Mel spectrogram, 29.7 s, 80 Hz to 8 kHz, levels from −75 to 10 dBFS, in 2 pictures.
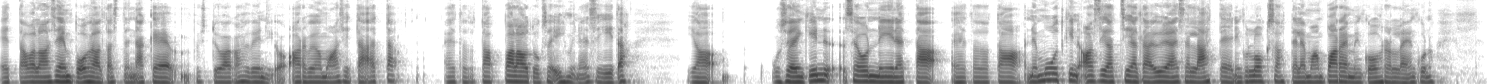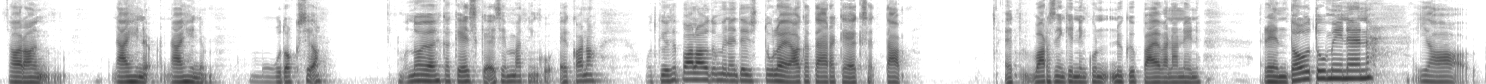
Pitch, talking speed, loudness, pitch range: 140 Hz, 135 wpm, -19 LUFS, 130-150 Hz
